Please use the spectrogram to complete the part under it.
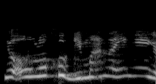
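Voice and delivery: high-pitched helpless plea; retold distress. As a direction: act out being at a loss. Retold distress at being judged.

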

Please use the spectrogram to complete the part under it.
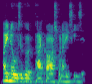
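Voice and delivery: lightly voiced country farmer, rolling and friendly; a hint of an old farmer admiring a horse; rustic farmer. A narrator's reading. Farmer praising the horse to the traveller, lightly rustic. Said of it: "he said".

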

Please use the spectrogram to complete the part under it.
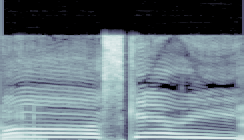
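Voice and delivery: high, drawn-out pretend fright; mock spooky. Co-host teasing about a dead-body scene, mock spooky. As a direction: coo it slowly like a playful ghost.

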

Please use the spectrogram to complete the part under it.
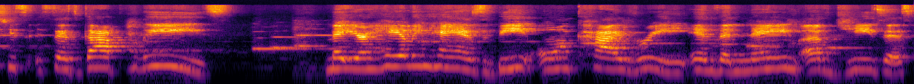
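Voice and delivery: ordinary delivery

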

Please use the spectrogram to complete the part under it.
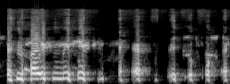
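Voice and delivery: high-pitched, laughing through the words. Real, not acted. Host telling friends about flying confetti, laughing. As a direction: giggle it out as you speak. Giggling over confetti mishap.

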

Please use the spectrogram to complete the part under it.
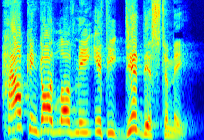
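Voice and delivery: loud, high, slow protest; anguished accusation. Acted. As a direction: draw out the accusation against God. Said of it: "let's take it up a notch".

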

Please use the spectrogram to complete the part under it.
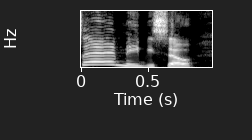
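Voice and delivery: imitating a serene farmer; unbothered shrug. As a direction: shrug it off, nothing surprises him.

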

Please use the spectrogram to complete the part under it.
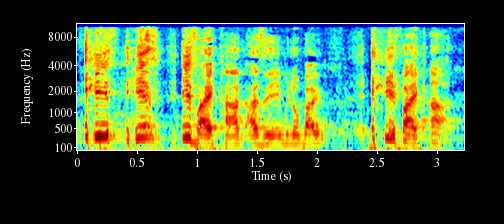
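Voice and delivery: laughing. Retold or imitated. Mocks the doubter's "if.

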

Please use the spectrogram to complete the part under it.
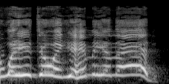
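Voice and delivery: very high, loud indignant cry; outraged shriek. Acted. Judge yells at Eliezer who hit him, outraged. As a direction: shriek at whoever just hit you.

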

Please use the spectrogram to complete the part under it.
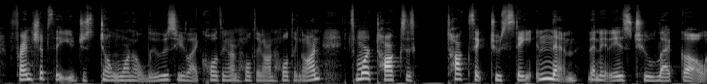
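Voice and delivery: ordinary delivery

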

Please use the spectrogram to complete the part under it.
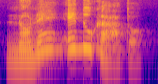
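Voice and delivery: mildly stern scolding; a touch of firm reproach; severe tone. A narrator's reading. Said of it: "con tono severo".

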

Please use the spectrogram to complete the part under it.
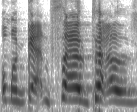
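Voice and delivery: high-pitched celebrity caricature; hammed-up mock star voice; John Travolta. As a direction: pitch it way up as a silly impression. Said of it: "I'm John Travolta".

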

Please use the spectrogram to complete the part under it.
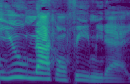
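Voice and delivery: normal talking voice

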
